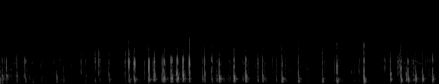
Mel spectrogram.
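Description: A long red nail strums and flicks across the wooden pins of a hairbrush lying with its pins facing up. It makes a quiet, rapid run of dry, short clicks and ticks, clustered in the midrange with little low end. Each click dies away almost instantly.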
